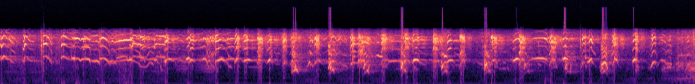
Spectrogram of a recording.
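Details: Several Pit Bull / Boxer mix puppies whimpering and whining almost nonstop, with high wavering cries and short yelps overlapping densely throughout.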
